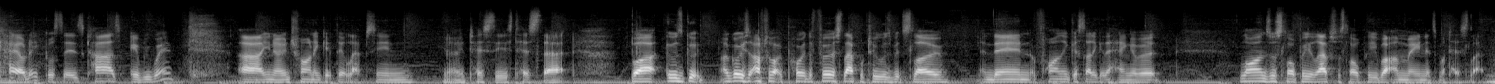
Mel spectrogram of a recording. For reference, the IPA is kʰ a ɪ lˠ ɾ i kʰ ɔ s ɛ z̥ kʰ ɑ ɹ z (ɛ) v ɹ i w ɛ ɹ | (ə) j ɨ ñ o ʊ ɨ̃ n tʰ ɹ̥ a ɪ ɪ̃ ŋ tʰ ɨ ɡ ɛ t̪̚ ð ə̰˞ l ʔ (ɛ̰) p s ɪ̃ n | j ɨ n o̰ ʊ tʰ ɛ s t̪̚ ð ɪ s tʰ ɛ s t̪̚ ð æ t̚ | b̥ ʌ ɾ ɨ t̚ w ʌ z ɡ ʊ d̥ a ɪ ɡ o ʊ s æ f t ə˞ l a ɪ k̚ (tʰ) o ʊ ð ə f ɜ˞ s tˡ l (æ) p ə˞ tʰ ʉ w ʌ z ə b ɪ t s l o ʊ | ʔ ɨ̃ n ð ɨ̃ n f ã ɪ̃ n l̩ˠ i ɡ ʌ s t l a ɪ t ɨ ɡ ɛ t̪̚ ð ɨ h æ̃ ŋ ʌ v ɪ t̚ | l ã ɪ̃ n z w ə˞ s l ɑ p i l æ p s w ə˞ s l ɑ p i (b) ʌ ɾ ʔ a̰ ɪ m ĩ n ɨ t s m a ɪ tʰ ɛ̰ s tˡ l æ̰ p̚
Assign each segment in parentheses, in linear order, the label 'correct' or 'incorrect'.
correct, incorrect: ʌ, incorrect: æ̰, incorrect: pʰ, correct, correct

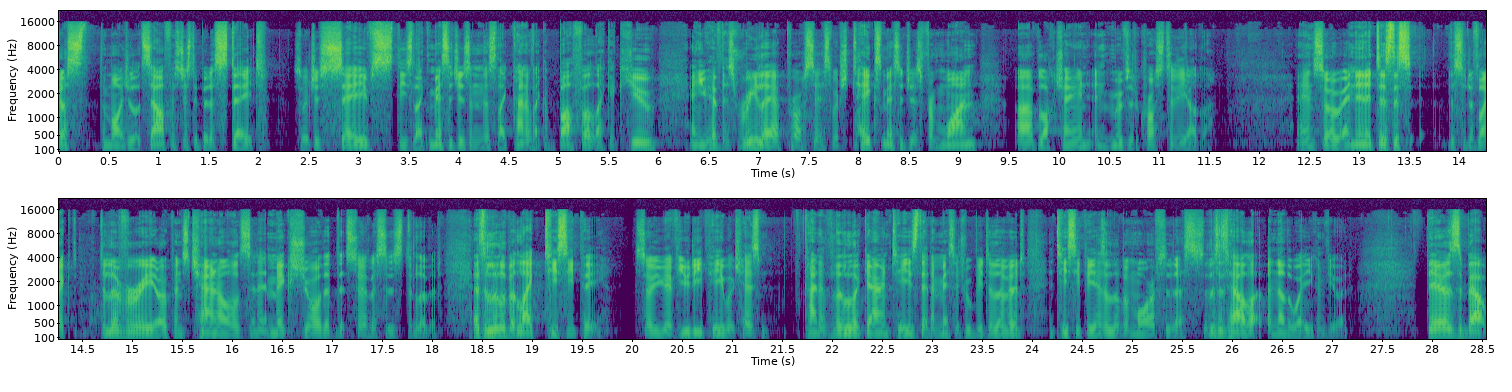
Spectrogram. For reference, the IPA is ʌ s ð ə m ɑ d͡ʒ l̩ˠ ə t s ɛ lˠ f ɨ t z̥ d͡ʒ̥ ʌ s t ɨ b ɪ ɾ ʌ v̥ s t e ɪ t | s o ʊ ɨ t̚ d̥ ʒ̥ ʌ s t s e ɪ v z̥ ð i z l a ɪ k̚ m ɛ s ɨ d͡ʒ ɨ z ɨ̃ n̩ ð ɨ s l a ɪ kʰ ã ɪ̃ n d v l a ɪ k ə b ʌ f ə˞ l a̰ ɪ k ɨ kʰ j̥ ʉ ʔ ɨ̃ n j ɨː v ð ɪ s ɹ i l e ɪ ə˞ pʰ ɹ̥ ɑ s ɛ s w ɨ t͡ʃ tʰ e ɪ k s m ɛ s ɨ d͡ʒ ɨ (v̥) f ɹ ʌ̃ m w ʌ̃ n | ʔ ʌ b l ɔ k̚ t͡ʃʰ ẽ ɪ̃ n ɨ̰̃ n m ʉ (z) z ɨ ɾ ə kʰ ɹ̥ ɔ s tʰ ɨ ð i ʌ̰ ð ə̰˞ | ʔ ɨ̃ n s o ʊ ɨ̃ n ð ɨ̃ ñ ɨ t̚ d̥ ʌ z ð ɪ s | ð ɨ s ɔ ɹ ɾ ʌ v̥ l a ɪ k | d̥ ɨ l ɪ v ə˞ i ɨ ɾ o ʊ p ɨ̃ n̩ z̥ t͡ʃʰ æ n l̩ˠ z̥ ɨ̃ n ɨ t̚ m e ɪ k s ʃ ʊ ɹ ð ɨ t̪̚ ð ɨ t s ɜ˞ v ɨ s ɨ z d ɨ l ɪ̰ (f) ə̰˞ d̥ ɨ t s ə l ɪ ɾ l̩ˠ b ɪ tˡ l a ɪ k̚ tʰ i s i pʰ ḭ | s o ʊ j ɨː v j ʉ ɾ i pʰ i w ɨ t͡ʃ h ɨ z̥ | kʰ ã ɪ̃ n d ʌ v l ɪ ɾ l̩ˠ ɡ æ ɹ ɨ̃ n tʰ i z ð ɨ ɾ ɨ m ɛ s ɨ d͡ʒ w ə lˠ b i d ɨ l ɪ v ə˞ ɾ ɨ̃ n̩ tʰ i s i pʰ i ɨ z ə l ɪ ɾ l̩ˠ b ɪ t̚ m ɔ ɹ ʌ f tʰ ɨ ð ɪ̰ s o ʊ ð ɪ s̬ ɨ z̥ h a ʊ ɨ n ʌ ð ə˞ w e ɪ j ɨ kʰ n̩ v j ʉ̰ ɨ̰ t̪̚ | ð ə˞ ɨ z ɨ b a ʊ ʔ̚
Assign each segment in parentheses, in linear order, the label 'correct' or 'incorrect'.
incorrect: z̥, incorrect: v, incorrect: v

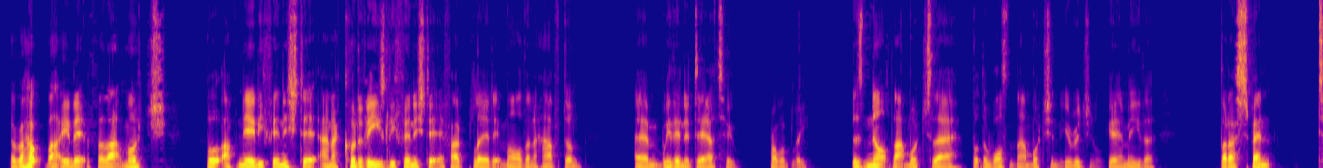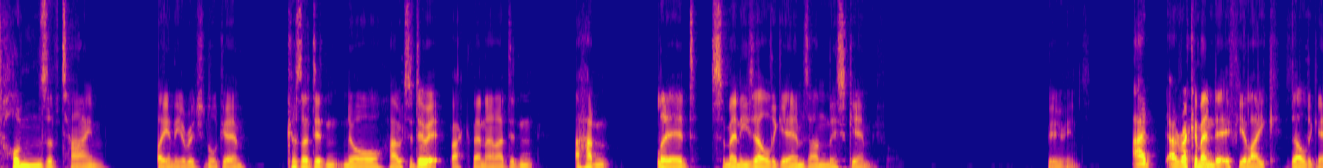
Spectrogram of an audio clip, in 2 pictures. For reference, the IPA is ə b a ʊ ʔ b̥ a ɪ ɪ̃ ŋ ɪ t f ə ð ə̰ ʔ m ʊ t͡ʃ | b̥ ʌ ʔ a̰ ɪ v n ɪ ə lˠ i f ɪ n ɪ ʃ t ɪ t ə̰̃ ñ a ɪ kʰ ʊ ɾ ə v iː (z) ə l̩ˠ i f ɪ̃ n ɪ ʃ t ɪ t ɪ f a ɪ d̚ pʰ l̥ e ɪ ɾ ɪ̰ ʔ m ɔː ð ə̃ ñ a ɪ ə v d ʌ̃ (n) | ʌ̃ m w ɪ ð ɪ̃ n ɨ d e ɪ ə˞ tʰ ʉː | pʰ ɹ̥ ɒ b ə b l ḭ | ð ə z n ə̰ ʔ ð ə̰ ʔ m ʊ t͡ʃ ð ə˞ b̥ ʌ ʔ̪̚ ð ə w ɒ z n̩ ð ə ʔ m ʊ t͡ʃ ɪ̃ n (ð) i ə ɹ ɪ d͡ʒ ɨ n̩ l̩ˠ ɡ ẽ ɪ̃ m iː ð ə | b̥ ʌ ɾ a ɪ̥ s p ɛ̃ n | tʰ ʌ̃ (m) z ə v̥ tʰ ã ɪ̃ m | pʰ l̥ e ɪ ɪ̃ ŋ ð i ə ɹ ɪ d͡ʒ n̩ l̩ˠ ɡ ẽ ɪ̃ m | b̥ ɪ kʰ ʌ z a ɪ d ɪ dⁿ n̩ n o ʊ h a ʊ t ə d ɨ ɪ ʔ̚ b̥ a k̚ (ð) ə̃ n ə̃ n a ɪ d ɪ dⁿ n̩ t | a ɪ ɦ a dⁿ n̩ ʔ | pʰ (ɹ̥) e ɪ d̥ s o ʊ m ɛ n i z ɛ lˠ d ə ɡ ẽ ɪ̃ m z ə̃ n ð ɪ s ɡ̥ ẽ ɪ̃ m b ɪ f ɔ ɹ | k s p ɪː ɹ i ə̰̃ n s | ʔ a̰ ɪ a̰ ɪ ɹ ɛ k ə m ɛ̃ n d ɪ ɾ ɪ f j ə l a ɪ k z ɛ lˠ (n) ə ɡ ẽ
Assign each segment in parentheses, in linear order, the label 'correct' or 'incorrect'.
correct, correct, correct, incorrect: n, correct, incorrect: l̥, incorrect: d

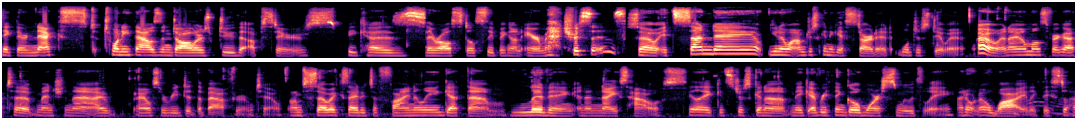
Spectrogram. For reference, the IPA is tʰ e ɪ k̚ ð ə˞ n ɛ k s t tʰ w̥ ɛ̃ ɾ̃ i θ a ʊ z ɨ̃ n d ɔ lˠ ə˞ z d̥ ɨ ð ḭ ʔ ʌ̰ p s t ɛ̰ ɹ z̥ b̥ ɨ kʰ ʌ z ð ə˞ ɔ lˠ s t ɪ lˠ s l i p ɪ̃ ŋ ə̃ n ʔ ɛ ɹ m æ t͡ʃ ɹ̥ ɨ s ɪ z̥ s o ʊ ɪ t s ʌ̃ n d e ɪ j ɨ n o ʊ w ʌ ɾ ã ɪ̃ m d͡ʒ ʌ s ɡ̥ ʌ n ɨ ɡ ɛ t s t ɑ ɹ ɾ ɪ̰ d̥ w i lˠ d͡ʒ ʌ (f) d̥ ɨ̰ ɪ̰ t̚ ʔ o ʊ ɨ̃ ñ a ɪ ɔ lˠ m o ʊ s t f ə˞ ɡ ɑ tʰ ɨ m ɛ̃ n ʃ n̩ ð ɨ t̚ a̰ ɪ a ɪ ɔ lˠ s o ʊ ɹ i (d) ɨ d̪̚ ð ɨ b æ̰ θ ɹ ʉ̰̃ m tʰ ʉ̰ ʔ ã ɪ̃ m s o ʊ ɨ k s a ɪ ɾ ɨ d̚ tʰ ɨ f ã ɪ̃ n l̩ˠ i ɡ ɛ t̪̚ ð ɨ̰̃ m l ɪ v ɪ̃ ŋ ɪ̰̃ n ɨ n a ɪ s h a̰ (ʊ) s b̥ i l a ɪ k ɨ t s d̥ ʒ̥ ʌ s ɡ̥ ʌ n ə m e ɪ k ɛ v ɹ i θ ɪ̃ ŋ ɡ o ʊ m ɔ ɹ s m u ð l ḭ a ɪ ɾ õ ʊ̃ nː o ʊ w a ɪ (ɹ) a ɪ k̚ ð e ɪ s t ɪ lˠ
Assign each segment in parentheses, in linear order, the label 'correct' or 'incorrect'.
incorrect: s, correct, correct, incorrect: l

